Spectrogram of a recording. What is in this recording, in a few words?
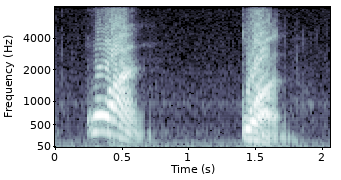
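"guan4", Mandarin Chinese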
